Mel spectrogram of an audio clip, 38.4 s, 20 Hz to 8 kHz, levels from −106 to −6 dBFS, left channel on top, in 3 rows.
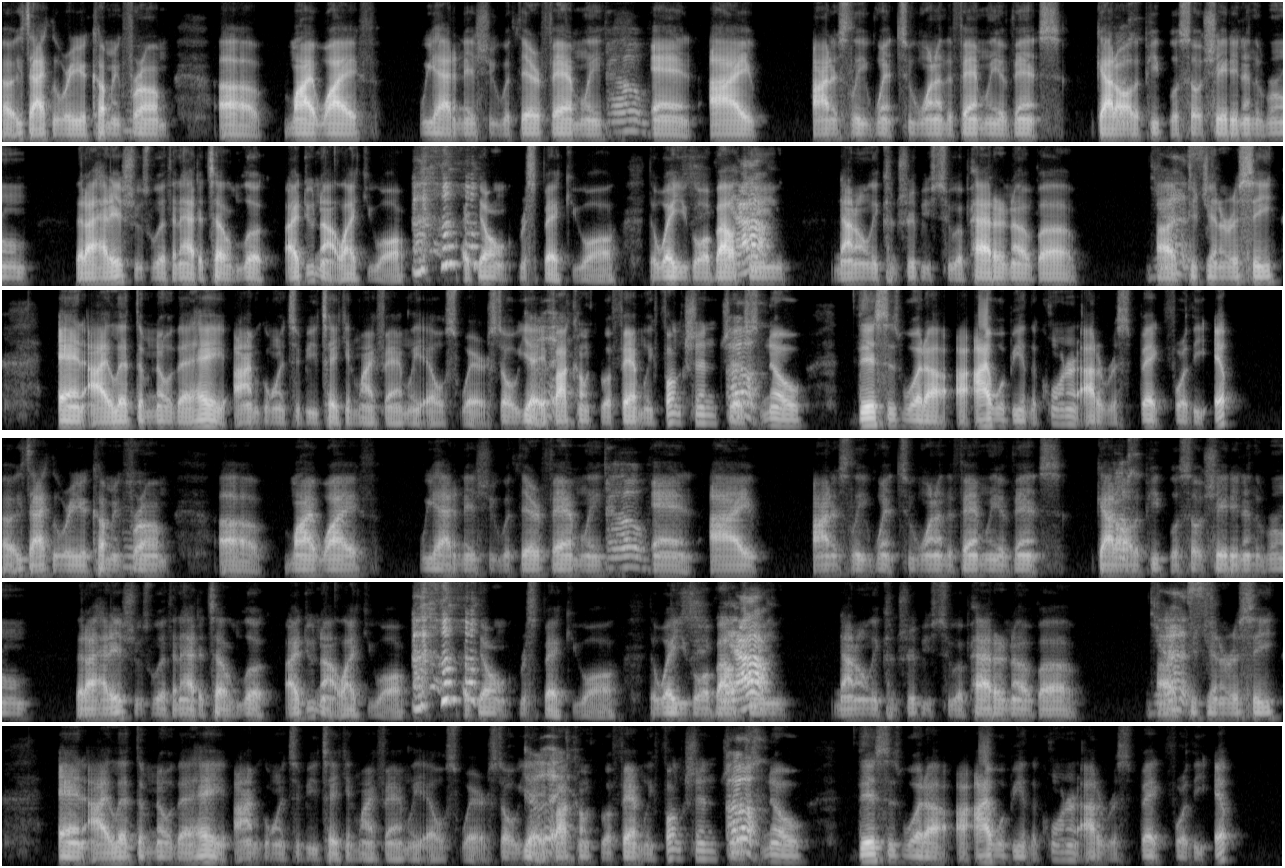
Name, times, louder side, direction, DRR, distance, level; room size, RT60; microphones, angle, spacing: voice 1, 0.0-1.7 2.2-2.6 2.8-3.6 4.2-6.0 6.5-7.5 8.1-10.6 11.0-13.1 13.6-16.8 17.6-18.9 19.3-20.6 21.2-23.5 24.4-25.5 26.2-33.6 34.2-37.9, left 7 dB, 45° left, 0.3 m, -33 dB
voice 2, 6.0-6.5 11.1-11.3 16.9-17.6 19.5-19.6 20.0-20.5 24.3-24.7 30.8-31.2 32.9-33.2, right 2 dB, 25° right, 1.6 m, -33 dB
4.0 x 3.0 x 2.8 m
head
